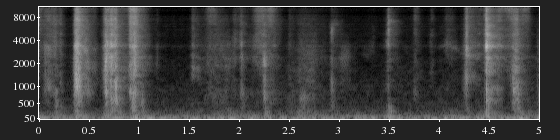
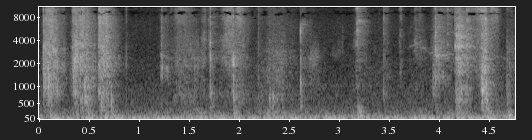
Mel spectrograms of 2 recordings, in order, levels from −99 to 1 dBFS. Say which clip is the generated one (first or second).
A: first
